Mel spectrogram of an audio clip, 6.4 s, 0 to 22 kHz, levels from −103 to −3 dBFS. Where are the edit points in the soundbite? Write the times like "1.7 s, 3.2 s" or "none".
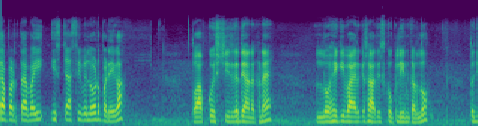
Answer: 1.9 s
